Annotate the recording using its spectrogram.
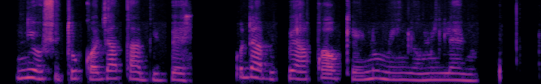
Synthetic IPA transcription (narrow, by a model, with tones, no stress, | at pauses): nĩ˦o˧ʃu˨to˨˦kɔ˧d͡ʒa˦ta˦˨bi˨˦bɛ˦˨ | o̰˦da˦˨bi˨˦k͡pe˦a˧k͡pa˦o˦˨ke˨i˨˧nũ˦mĩ˧˨jɔ̃˨mĩ˧lɛ˦˨nũ˨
